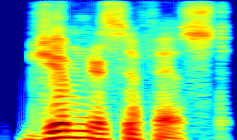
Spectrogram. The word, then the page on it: gymnosophist: American English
